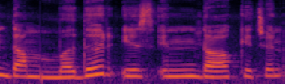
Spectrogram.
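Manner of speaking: mother linked to is with a sounded R, said slowly; slow demo: mother-R-is run together; linking R. Shown as a demonstration. Teacher slowly models the linking R in mother is. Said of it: "R sound क्यों pronounce करें".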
